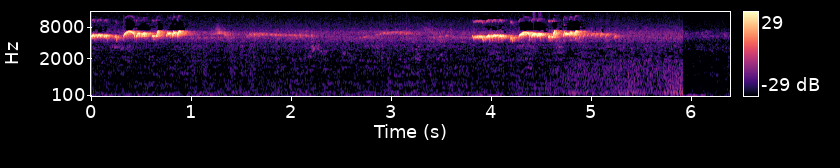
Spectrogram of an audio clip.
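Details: White-throated kingbird (suiriri de garganta branca) resting and singing in a reserve at Bom Jardim, southern Uberlândia, Brazil: two high, thin, sibilant twittering bursts about three seconds apart, with fainter trilled notes between and a soft outdoor hum.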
